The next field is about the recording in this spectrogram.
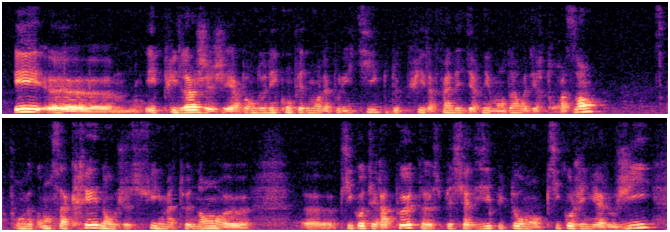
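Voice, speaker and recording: Amid noticeable background noise, a woman with a very deep, low voice speaks at a moderate pace, with ordinary pitch variation and big swings in loudness. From Brittany, France. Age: 60s. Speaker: astrologer and druidess. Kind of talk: interview.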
